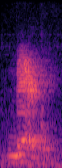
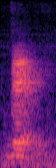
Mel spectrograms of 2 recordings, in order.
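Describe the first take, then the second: Both takes have the same delivery.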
